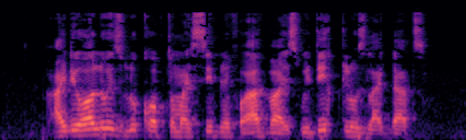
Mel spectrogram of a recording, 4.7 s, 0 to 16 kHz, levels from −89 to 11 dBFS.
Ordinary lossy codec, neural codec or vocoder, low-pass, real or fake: MP3, 48 kbps; none; 14.4 kHz; real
